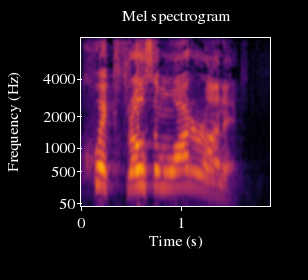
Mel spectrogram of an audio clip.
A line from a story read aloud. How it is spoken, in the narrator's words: you yell out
